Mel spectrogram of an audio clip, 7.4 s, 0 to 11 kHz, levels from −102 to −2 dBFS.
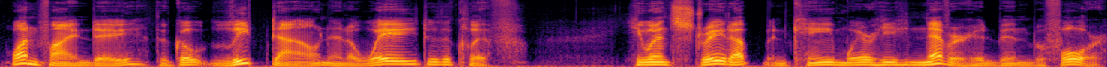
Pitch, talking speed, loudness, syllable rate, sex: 110 Hz, 195 wpm, -19 LUFS, 4.8 syllables/s, male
